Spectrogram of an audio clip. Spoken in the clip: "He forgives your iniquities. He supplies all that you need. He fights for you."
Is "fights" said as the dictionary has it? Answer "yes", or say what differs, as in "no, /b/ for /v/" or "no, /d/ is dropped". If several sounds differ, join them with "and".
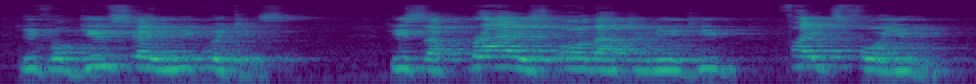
yes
